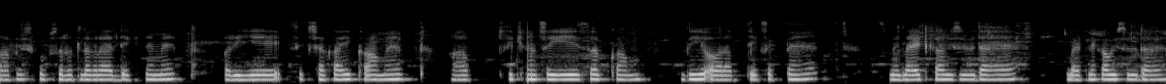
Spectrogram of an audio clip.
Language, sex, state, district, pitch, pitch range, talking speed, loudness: Hindi, female, Bihar, Jahanabad, 225 Hz, 220-235 Hz, 195 wpm, -21 LUFS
